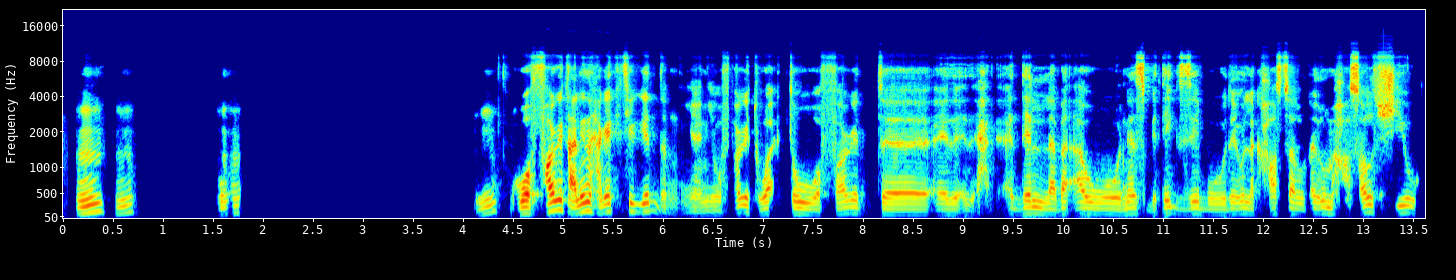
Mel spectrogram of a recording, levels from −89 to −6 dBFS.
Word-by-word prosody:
إمم، 140 +6 0
إمم، 130 +4 -9 0.9
اهم. 125 +4 -9 2.4
إمم، 125 +8 -8 0.3
وفرت 155 +9 +5
علينا 160 +3 +5
حاجات 150 0 +3
كتير 155 - -2
جدًا، 155 +3 -4 0.2
يعني 85 +2 -7
وفرت 130 +10 -5
وقت 115 - -4
ووفرت 110 +2 -5 0.2
آآ، 100 -1 -2 0.8
أدلة 115 -3 -2
بَقى 110 +1 -3
وناس 105 +1 +1
بتكذب، 115 -3 -2
وده 100 +1 -8
يقول 110 0 -5
لك - - -4
حصل 110 0 +2
وده 105 +2 -8
يقول 115 +1 -6
ما - - -6
حصلش 140 - +6
و 135 - -7
115 Hz, 120 wpm, -24 LUFS, 105-130 Hz, 2.4 s, حصلش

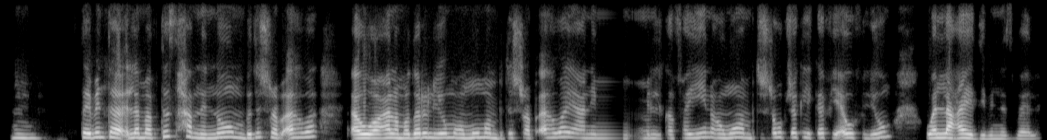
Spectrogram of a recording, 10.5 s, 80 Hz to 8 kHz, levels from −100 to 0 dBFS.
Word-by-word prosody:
إمم. 220 -1 -5 0.4
طيب 250 0 +5
أنت 265 0 0
لمّا 240 0 +4
بتصحى 300 +5 -3
من 230 - -2
النوم 250 +3 0
بتشرب 245 +2 -2
قهوة 265 +5 0 0.4
أو 220 +1 +9
على 225 +2 +4
مدار 235 +3 +3
اليوم 240 0 0
عمومًا 245 +2 0
بتشرب 225 +2 -8
قهوة 245 +4 -1
يعني 225 -4 -4
م 210 0 -13 0.2
من 210 0 -8
الcaffeine 220 +5 -6
عمومًا 235 +1 -2
بتشربه 235 +4 -7
بشكل 255 -1 -5
كافي 240 +1 -4
أوي 240 0 +2
في 235 - -27
اليوم، 240 +8 -5 0.3
والّا 225 +1 +5
عادي 210 -3 +1
بالنسبة 185 0 -9
لك؟ 180 - -13
235 Hz, 180 wpm, -22 LUFS, 220-250 Hz, 0.4 s, أو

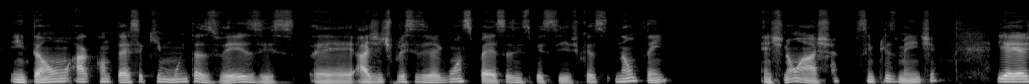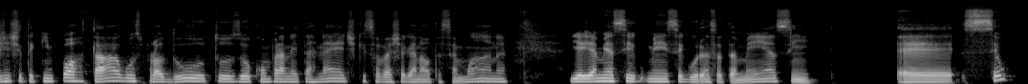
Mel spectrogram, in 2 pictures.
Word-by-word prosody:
Então, 115 +5 +3
acontece 125 -2 +1
que 135 - -7
muitas 115 -5 -1
vezes, 95 -3 0 0.2
eh, 90 -2 +1
a 100 0 +5
gente 105 +2 -3
precisa 115 -3 -3
de 100 - +3
algumas 125 +8 -1
peças 95 +2 +1
específicas, 100 +2 -4
não 135 +6 +1
tem, 100 -12 -3 0.9
a - - -4
gente 100 +2 -4
não 110 - +2
acha, 95 +6 0 0.2
simplesmente. 115 - -3 0.6
E 135 -1 +6
aí 125 0 +8
a 130 - +6
gente 140 +3 -2
tem 135 0 -4
que 135 - -6
importar 145 -2 +2
alguns 150 -2 -1
produtos 135 +1 0
ou 130 -1 +2
comprar 130 0 -1
na 125 0 -4
internet 130 +3 -4
que - - -12
só 125 - -7
vai 115 -1 -2
chegar 110 -1 -3
na 110 - -2
outra 105 +2 -9
semana. 130 +5 -4 0.6
E 135 - +4
aí 135 +1 +8
a - - +4
minha 150 0 +5
seg 145 -2 +1
a - - -11
minha 130 -1 +1
insegurança 115 -4 0
também 105 +7 -1
é - - -1
assim, 110 -9 0 0.9
eh, 105 -1 +3
se - - +1
eu 200 -1 -2
120 Hz, 155 wpm, -24 LUFS, 105-135 Hz, 0.9 s, aí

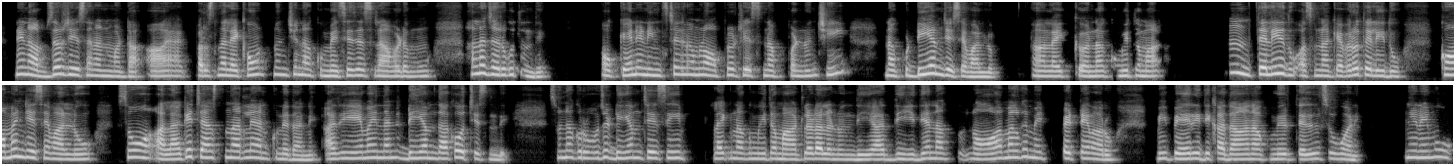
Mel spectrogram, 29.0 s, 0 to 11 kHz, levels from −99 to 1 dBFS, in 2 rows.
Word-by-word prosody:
నేను 290 -1 +3
అబ్జర్వ్ 285 +9 +1
చేశాననమాట, 225 -6 -1 0.2
ఆ - - +2 0.2
అక్ 210 - -12
పర్సనల్ 230 +2 +1
అకౌంట్ 265 +5 -1
నుంచి 275 +1 -3
నాకు 245 -2 -3
మెసేజెస్ 235 +2 0
రావడము 210 -1 -1 0.5
అలా 330 +2 +5
జరుగుతుంది. 260 -9 0 0.7
ఓకే, 230 +2 -1
నేను 275 -2 +2
ఇన్స్టాగ్రామ్‍లో 265 +2 0
అప్లోడ్ 255 0 -3
చేసినప్పట్నుంచి, 225 +2 -3 0.6
నాకు 230 +1 -1
డీఎం 295 +3 +6
చేసేవాళ్ళు. 185 -4 +1 0.4
ఆహ్, 215 0 +2
లైక్, 205 0 -3 0.2
"నాకు 215 -1 -4
మీతో 225 0 -2
మా" 210 - +2 0.8
హ్మ్. 350 -5 +4
తెలీదు, 290 -2 +6
అసలు 230 +1 -4
నాకెవరో 225 +3 +2
తెలీదు. 220 -5 +2 0.5
కామెంట్ 285 +4 +5
జేసేవాళ్ళు. 225 -6 +1 0.4
సో, 290 - -1 0.3
అలాగే 215 +8 +3
చేస్తున్నారులే 270 0 +1
అనుకునేదాన్ని. 205 -5 -2 0.2
అది 230 +2 -1
ఏమైందంటే, 265 +1 0
డీఎం 255 0 +1
దాకా 235 +3 +1
వొచ్చేసింది. 215 -7 -4 0.5
సో, - - -21
నాకు 275 -1 -2
రోజు 250 +4 -2
డీఎం 260 +2 -1
చేసి 255 0 +1 0.4
లైక్, 230 +1 -1
"నాకు 230 -1 -2
మీతో 225 +1 -1
మాట్లాడాలని 215 0 +3
ఉంది, 195 0 0 0.2
అది, 200 +2 -3
ఇది" 205 +4 -1
అని 240 - -2
నాకు 230 0 -8 0.2
నార్మల్‍గా 255 +8 +1
మె 255 - -3 0.2
పెట్టేవారు, 230 -5 +1 0.5
"మీ 235 - -1
పేరు 225 0 +4
ఇది 230 - -1
కదా! 210 -2 +3 0.2
నాకు 205 0 -3
మీరు 215 -1 -1
తెలుసు" 220 +2 -1
అని. 180 -1 -4 0.5
నేనేమో 275 +1 0
230 Hz, 140 wpm, -21 LUFS, 210-265 Hz, 0.8 s, డీఎం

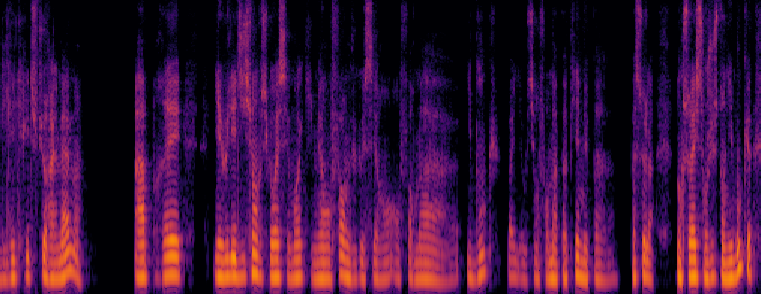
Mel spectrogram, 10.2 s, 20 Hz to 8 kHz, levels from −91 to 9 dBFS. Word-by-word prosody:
l'écriture 130 +2 -3
elle-même, 135 +4 +1 0.7
après 135 +2 +3 0.4
il 135 - +2
y - - +6
a - - +5
eu 135 - +3
l'édition 135 +3 +4
parce 135 -2 -5
que, - - 0
ouais, 135 - +5
c'est 130 -1 -6
moi 130 +2 0
qui 130 -2 -15
met 120 +1 -1
en 120 0 0
forme 140 +2 -1
vu 120 -1 -6
que 125 - -7
c'est 125 +1 -8
en 120 +3 -10
en 125 - -12
format, 120 -3 -6
heu, 110 +5 -20
ebook. 140 +6 -6
Ouais, 130 -1 -9
il 125 - -14
y - - -18
a - - -16
aussi 115 +2 -14
en 120 - -7
format 120 0 -1
papier 125 +4 -2
mais 125 -2 +1
pas 120 -2 -9 0.3
pas - - -4
ceux-là 130 -2 -1 0.3
donc 130 - +4
ceux-là, 135 - +7
ils - - +7
sont 130 -1 -1
juste 130 +2 -4
en 125 - +5
ebook 135 +11 +4
130 Hz, 260 wpm, -26 LUFS, 120-135 Hz, 0.7 s, ceux-là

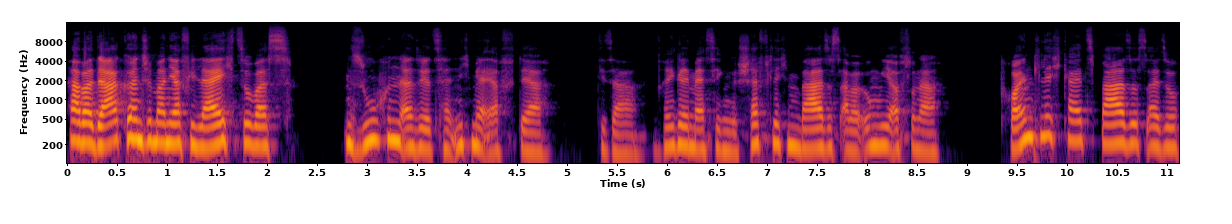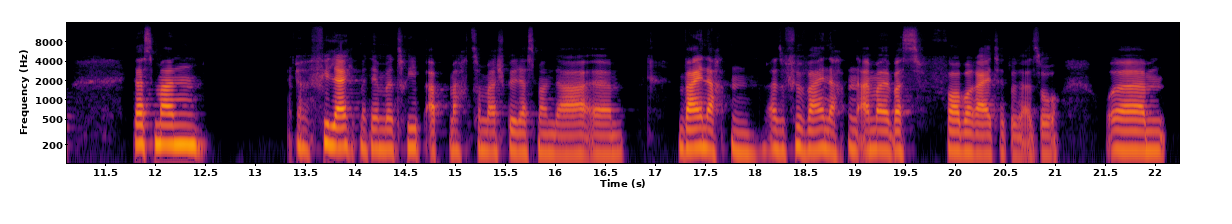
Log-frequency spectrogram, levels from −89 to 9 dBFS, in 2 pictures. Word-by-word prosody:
aber 225 -3 +8
da 205 +3 +7
könnte 235 -1 +6
man 220 -1 +5
ja 215 0 +6
vielleicht 210 +2 +4
so 215 -1 +1
was 195 0 -1 0.5
suchen, 230 +5 +3
also, 180 -1 0
jetzt 170 0 -5
halt 170 - -6
nicht 200 +1 -3
mehr 170 -5 -1
auf 160 - -14
der 155 -3 -4 0.5
dieser 145 -5 -9 0.2
regelmäßigen 180 -4 -2
geschäftlichen 200 +4 -3
Basis, 180 +1 +1
aber 165 -1 -4
irgendwie 195 +1 -2
auf 170 - -4
so 180 - -11
'ner 155 -2 -5 0.6
Freundlichkeitsbasis, 230 -2 +1
also, 185 -1 -3 0.7
dass 205 0 +1
man 205 -1 +4 1.0
vielleicht 185 -2 +3
mit 175 0 -9
dem 175 -1 -4
Betrieb 180 +2 -7
abmacht 160 0 -8
zum 165 - -8
Beispiel, 155 +1 -5
dass 155 0 -7
man 150 -1 -6
da, 140 0 -3
ähm, 140 0 -5 0.5
Weihnachten 170 -3 0
also, 170 -2 -6
für 170 +1 -6
Weihnachten 165 -1 -3
einmal 165 0 -1
was 165 0 -4 0.3
vorbereitet 145 -3 -2
oder 135 - -9
so. 140 -1 -10 0.5
Ähm, 165 -2 0
180 Hz, 135 wpm, -22 LUFS, 160-205 Hz, 1.0 s, aber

